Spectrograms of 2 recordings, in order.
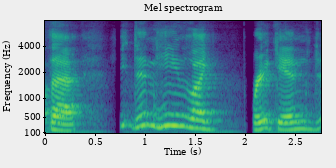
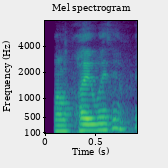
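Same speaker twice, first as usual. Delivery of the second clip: low sly offer; 5 semitones lower, 8 dB quieter, faster than usual. Pretend. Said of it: "and be like".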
